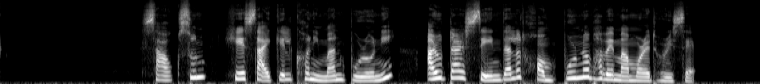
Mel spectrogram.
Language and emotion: Assamese, disgusted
